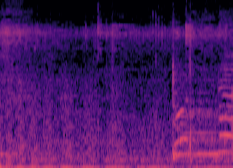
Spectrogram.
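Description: Kebab skewers sizzling over hot charcoal, a soft crackling hiss; near the end, music with a singing voice comes in.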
